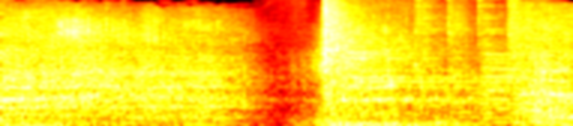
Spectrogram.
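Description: Loud action-scene soundtrack: dramatic music with a large creature's roar sound effect. The sound drops away briefly about a second in, then comes back with a sudden loud hit.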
